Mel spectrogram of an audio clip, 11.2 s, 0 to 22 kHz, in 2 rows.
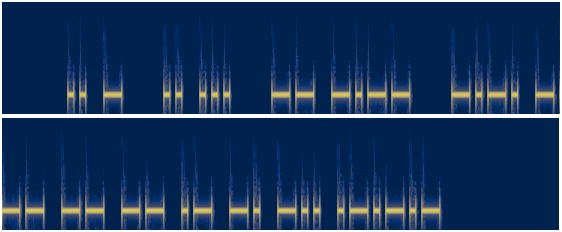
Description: Morse code, heard as a keyed tone, about 20 wpm, 700 Hz. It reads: IT IS MY COMMAND.
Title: Sentences from Top 1600 Words 20wpm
